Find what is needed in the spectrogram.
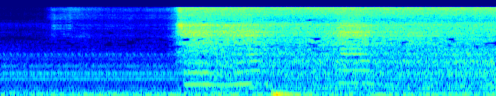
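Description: Master Airbrush dual-action airbrush spraying paint through a stencil, a steady loud hiss that starts about a second in.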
